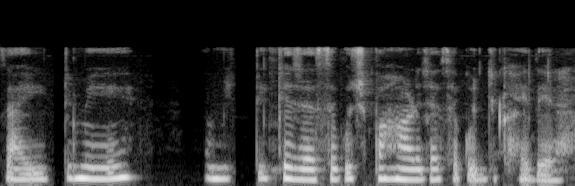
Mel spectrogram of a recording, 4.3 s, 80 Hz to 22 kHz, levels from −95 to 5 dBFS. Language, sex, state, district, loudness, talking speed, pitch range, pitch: Hindi, female, Chhattisgarh, Raipur, -16 LUFS, 165 wpm, 225-250 Hz, 235 Hz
